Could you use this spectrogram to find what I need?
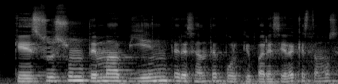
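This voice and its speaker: Over noticeable background noise and audible room echo, a man speaks with fairly even intonation. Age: 20s. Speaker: consultant and entrepreneur. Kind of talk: casual chat.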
